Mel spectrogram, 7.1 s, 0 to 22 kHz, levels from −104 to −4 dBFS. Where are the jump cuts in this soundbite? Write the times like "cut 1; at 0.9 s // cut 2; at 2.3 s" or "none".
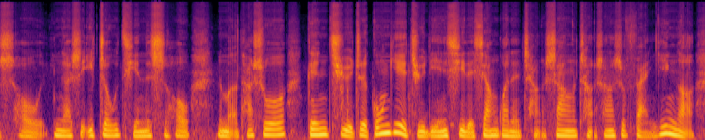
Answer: none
